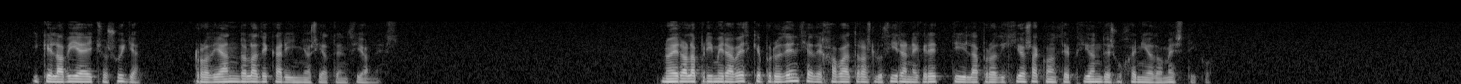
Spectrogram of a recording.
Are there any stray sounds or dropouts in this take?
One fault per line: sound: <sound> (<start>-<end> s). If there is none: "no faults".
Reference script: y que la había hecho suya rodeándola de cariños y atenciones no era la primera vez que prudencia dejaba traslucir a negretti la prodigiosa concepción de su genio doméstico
no faults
